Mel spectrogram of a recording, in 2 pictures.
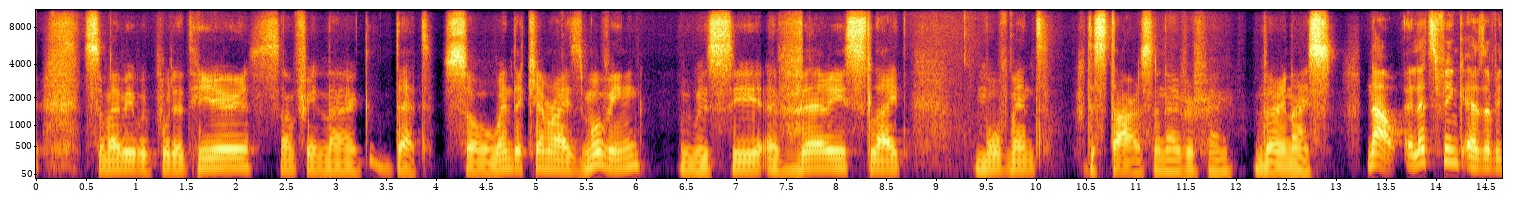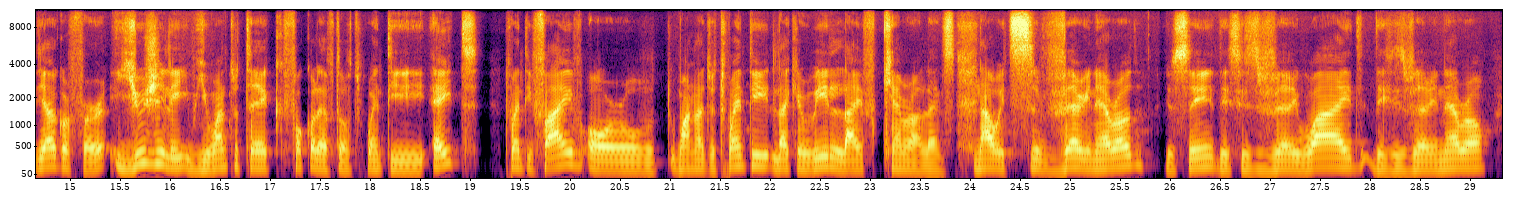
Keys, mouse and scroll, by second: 0.3 click, 0.4 typing, 3.4 click, 5.3 click, 5.8 typing, 8.4 g, 8.5 x, 8.8 click, 9.3-10.4 drag, 12.5 click, 13.2 ctrl+s, 16.6 click, 24.3-25.8 middle drag, 25.8-29.3 drag.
